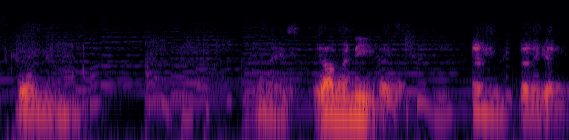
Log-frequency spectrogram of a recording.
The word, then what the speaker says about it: Domini: I pronounce it Domini. But. Yeah, not Domine. Domini.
